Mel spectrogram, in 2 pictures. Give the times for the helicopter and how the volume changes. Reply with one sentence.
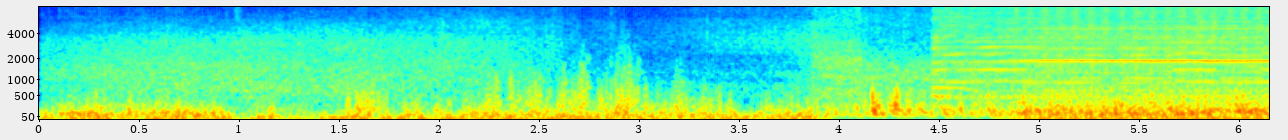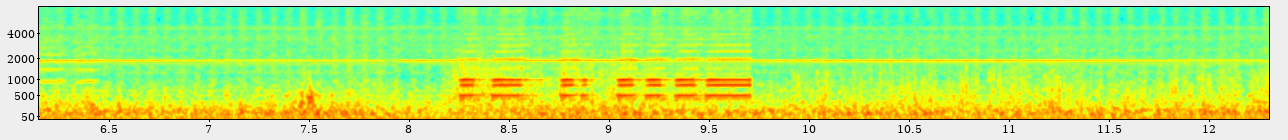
The helicopter can be heard from 4.8 to 12.2 s, at a steady volume.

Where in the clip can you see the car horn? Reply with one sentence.
You can hear the car horn from 0.1 to 1.0 s, from 4.5 to 6.5 s and from 8.2 to 9.8 s.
